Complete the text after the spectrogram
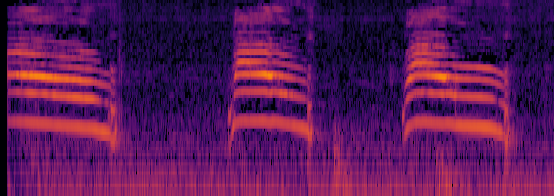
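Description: A kitten gives three drawn-out, slightly falling meows, each about a second long, with short pauses between.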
